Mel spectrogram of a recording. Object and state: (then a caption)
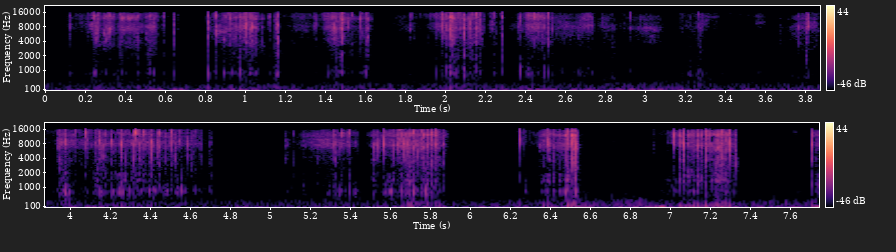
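Rhinestone-covered hard-shell clutch. Long nails scratch the face of a hollow black hard-shell clutch covered in multicolor rhinestones, held upright in the hand. The result is a run of bright, crinkly scratching bursts over a steady low hum, with a few louder, sharper rasps near the end.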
